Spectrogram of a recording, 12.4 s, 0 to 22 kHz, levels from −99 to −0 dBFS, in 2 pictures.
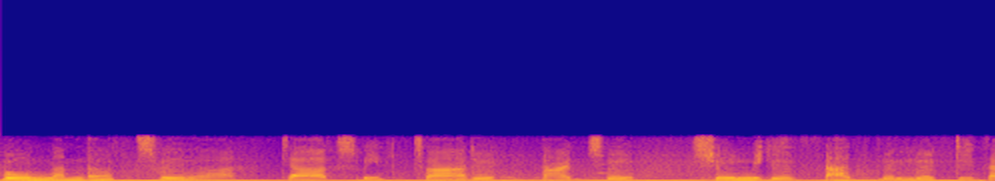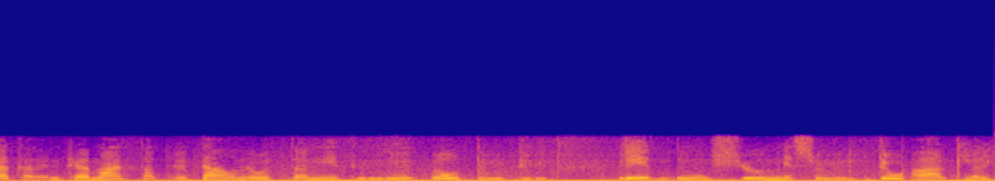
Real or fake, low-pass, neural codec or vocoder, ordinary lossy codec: fake; 5.4 kHz; codec, 16 kHz, 0.5 kbps, X-Codec, HuBERT features, trained on general audio; none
